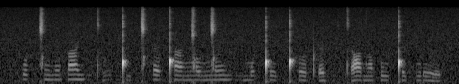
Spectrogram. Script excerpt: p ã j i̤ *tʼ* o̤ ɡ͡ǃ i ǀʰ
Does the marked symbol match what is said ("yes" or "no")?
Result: yes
